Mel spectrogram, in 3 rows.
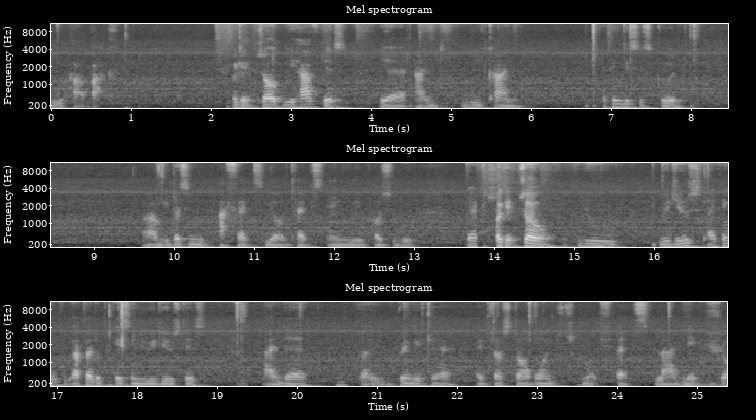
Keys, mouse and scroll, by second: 1.2 shift+Down, 1.3 shift+Down, 1.6 shift+Down, 1.7 shift+Down, 1.9 shift+Down, 2.4 shift+Down, 2.6-3.8 scroll down 1, 7.8 shift+click, 17.8 shift+click, 22.2 shift+click.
